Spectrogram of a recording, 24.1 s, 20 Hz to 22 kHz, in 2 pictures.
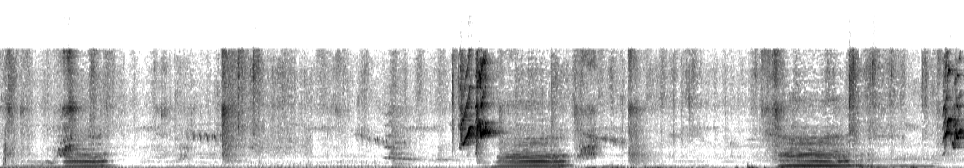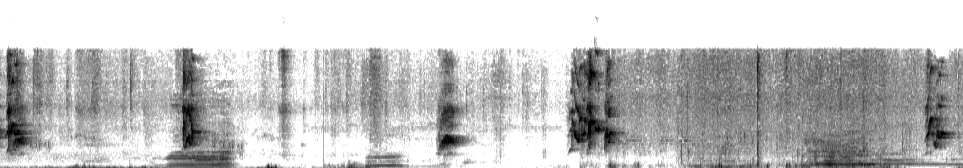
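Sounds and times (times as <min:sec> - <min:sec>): cattle mooing: 0:00.2 - 0:01.5, 0:22.1 - 0:24.0.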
